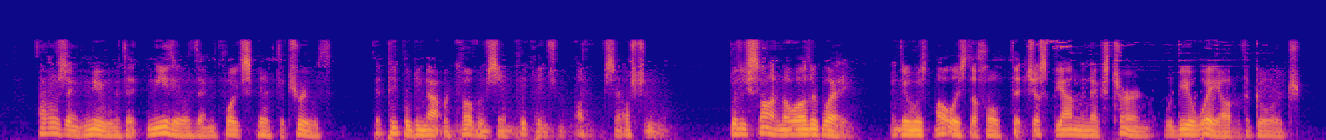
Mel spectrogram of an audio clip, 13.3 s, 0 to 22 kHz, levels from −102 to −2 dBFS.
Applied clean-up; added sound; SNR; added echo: neural mask model DeepFilterNet 3.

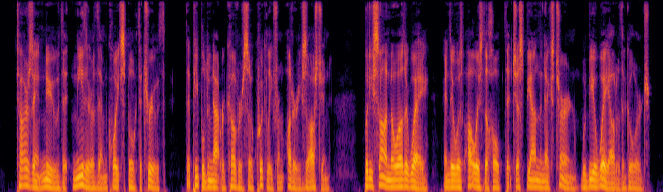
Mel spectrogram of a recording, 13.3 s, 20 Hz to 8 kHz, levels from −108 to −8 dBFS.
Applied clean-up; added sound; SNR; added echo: none; none; none; none.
